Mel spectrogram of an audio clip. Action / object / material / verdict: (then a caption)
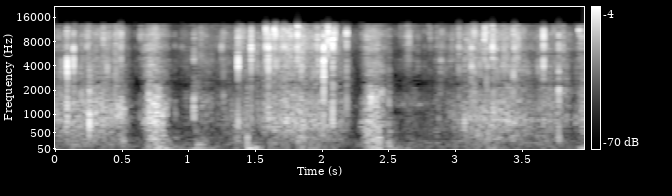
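scrape / foam bead slime lump / foam beads / none. A solid lump of pastel foam bead slime (floam) is squeezed and stretched between both hands with the fingers. It gives off a steady run of bright, dense crinkling and crackling pops, with several louder bursts of crunching. There is almost no low end.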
